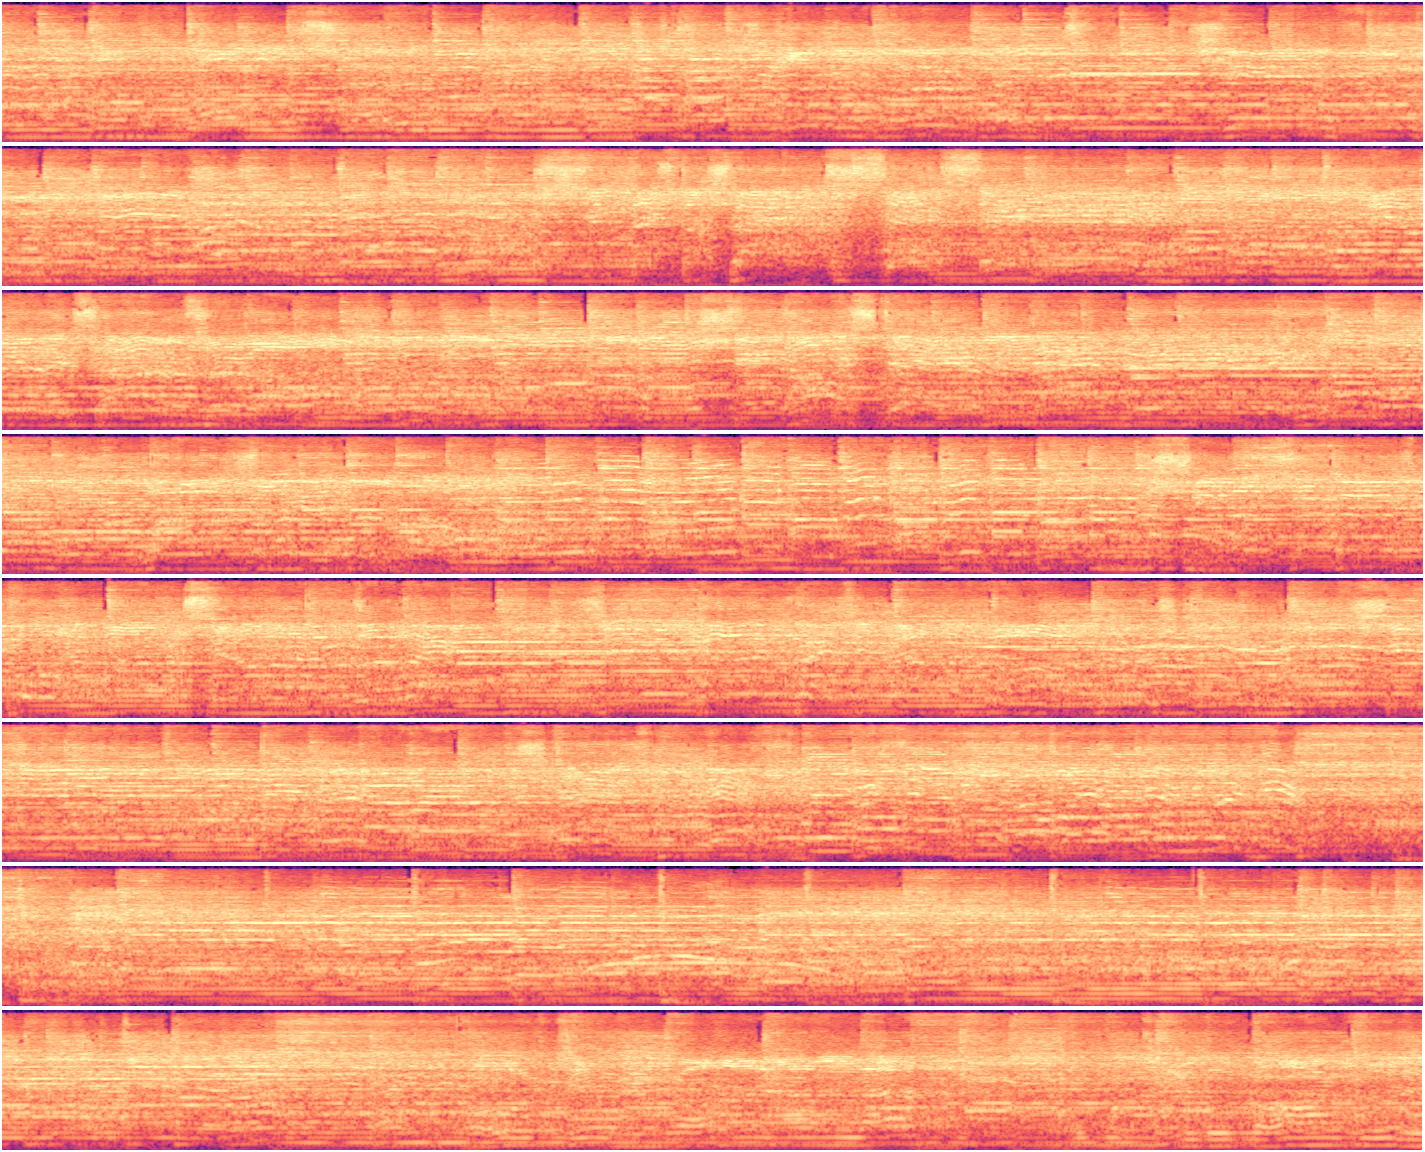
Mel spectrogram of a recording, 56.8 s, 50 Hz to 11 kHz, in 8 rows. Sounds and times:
Male singing: 0:00.0 - 0:16.7, 0:17.4 - 0:24.8, 0:26.0 - 0:42.1, 0:50.5 - 0:56.8
Music: 0:00.0 - 0:56.8.

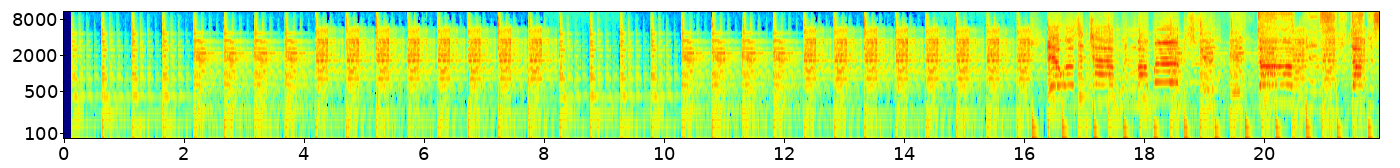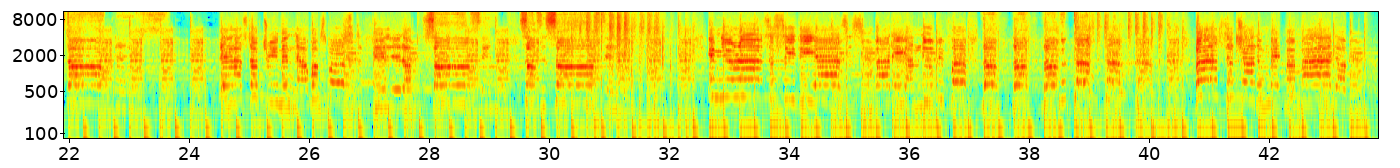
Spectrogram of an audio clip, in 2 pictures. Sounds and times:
Synthesizer: 0:00.0 - 0:43.8.

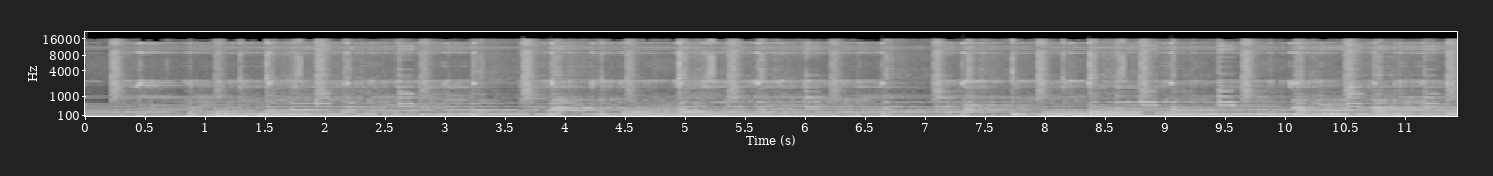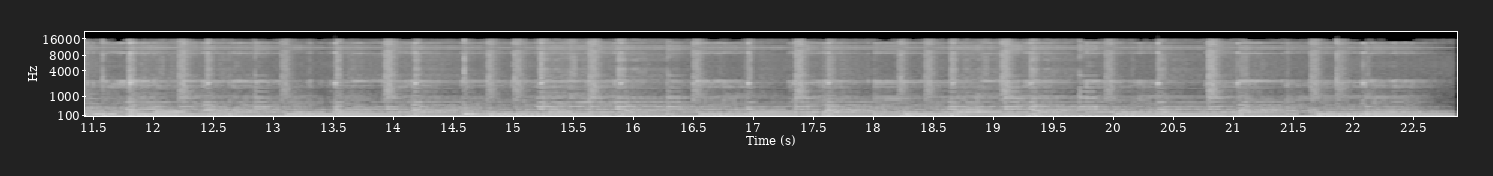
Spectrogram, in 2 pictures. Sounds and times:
Theme music: 0:00.0 - 0:22.3.

